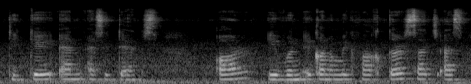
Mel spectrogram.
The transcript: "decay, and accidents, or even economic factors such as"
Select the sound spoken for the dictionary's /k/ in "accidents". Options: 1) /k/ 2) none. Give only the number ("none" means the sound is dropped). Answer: 2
